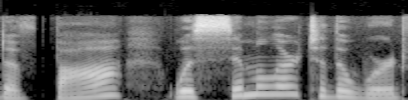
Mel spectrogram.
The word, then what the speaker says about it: 八: This character is pronounced ba.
